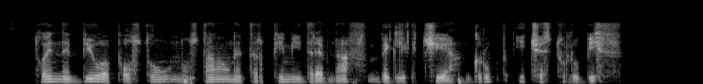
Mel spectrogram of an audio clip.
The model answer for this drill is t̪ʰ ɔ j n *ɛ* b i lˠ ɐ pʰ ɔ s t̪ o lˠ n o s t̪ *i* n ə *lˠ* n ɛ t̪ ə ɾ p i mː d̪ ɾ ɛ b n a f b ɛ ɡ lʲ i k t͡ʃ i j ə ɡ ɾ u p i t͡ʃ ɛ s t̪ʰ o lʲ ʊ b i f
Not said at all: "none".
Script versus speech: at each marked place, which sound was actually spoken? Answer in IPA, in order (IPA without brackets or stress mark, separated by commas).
ɛ, a, lˠ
